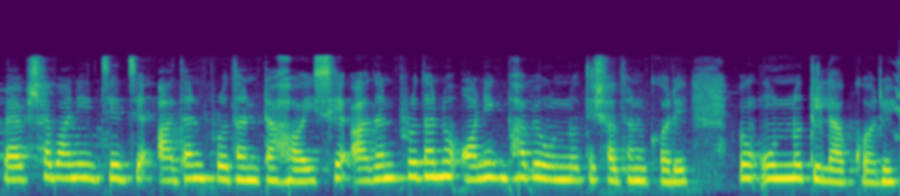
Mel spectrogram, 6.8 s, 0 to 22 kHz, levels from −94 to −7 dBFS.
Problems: constant background noise, continuous background conversations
